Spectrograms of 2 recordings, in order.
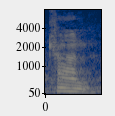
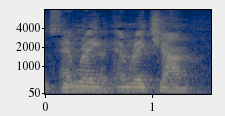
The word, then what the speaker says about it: Emre Can: Who is this other fella? Khan? Is that how you pronounce it? – Emre Can.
